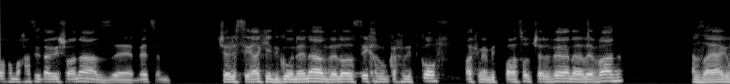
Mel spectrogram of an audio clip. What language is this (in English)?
Hebrew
